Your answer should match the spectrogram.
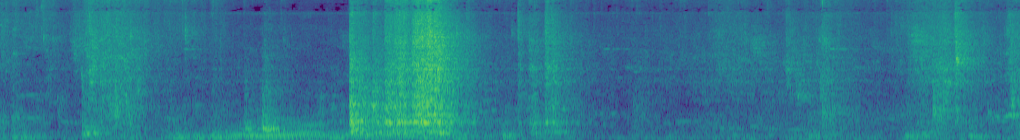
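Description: Water pouring and splashing off a wet stainless tabletop gas stove onto a tiled countertop as the stove is tipped up to drain, in a few gushes, the biggest about four seconds in.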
